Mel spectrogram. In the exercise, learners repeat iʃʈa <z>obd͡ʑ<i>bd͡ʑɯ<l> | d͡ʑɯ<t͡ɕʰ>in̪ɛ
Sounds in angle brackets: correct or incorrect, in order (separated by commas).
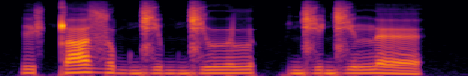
correct, correct, correct, incorrect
